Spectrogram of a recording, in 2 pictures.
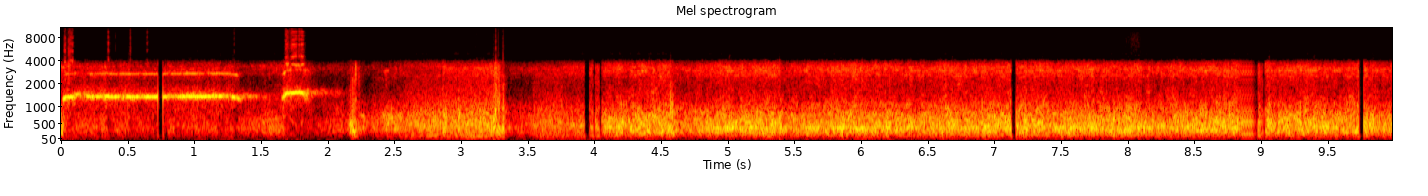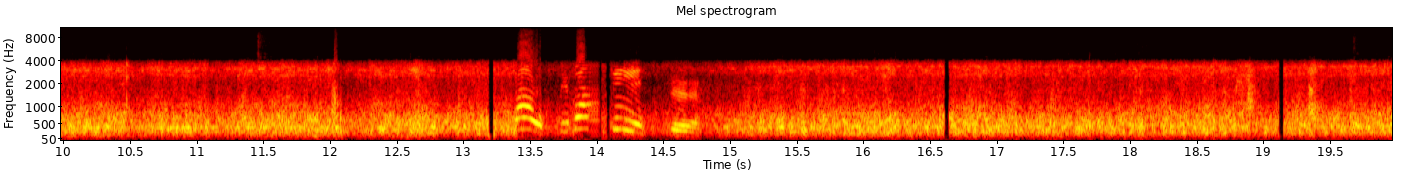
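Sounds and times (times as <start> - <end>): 
steam locomotive whistle: 0.0 - 2.2
Ukko-Pekka class steam locomotive running from Lahti to Helsinki: 0.0 - 19.9.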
